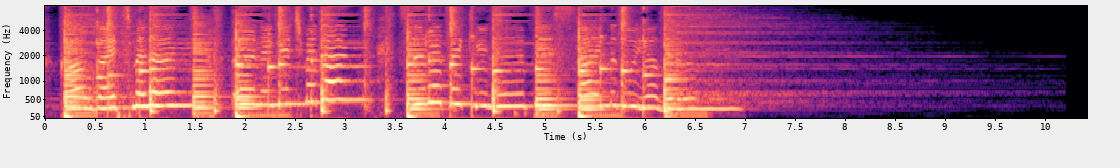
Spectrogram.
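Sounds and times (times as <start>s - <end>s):
educational song for preschool education: 0.0s - 7.2s.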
